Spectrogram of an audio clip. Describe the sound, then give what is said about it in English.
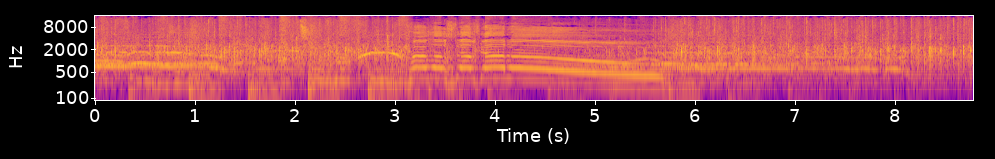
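Audience applause at a stand-up comedy show: sustained clapping with a few whoops and cheers, loud and continuous while a performer speaks over it. “And this is where you clap.”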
